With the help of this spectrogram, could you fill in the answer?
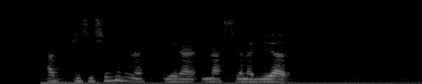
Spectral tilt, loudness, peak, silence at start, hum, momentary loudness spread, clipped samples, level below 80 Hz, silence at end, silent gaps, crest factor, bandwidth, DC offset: -5.5 dB/octave; -47 LUFS; -30 dBFS; 0.4 s; none; 22 LU; under 0.1%; -60 dBFS; 0 s; none; 18 dB; 16.5 kHz; under 0.1%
